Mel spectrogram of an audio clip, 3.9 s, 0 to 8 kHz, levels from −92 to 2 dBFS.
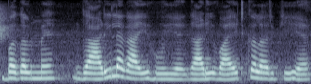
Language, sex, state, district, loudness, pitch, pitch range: Hindi, female, Jharkhand, Garhwa, -17 LUFS, 205 Hz, 190-220 Hz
